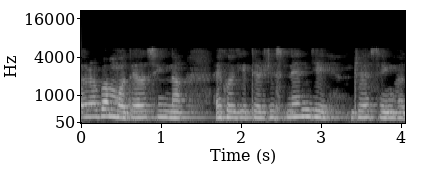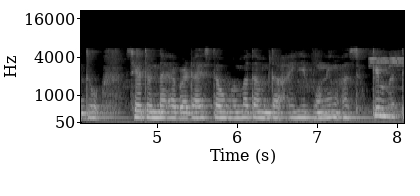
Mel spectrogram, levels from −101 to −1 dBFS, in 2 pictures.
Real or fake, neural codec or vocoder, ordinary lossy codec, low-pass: real; none; none; 5.4 kHz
